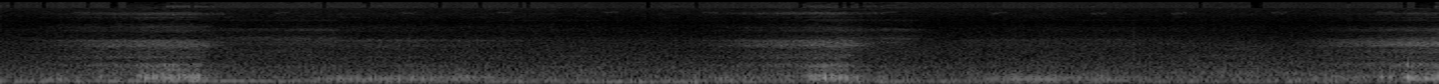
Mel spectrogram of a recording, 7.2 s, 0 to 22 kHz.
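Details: Sleeping toddlers, very tired after a long day: soft, low rumbling snores recurring every few seconds, about 18 a minute, against quiet room noise. Ordinary snoring.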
